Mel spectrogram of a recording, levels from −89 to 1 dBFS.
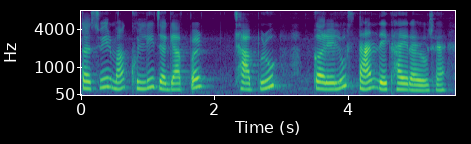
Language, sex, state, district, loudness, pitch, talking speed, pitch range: Gujarati, female, Gujarat, Valsad, -19 LUFS, 240 Hz, 105 wpm, 215-290 Hz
